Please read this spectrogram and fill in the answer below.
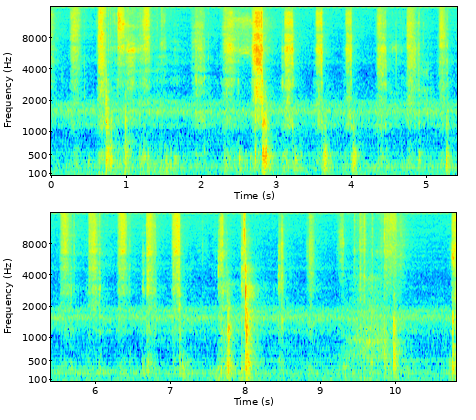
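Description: Small foam ink dauber rubbed and dabbed along the edge of a sheet of patterned cardstock to ink its edges: a quick, uneven run of short rubbing strokes, several a second, with a couple of louder ones.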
